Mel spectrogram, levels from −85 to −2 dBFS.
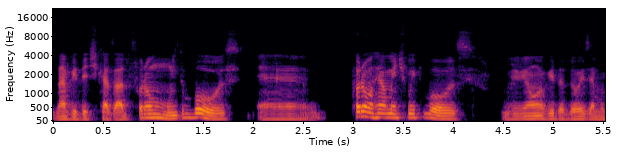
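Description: No technical faults can be heard in this speech recording, so there is nothing to describe in time order.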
